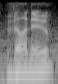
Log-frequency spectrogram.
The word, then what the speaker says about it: Villeneuve: Villeneuve. You don't pronounce like the last consonant ever.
